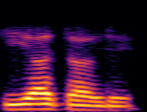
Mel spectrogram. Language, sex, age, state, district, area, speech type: Punjabi, male, 30-45, Punjab, Amritsar, urban, conversation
